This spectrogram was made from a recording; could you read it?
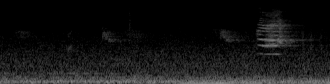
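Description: Blue jay calls ring out outdoors, a few faint, scattered cries followed by one louder, harsh call near the end, over a steady low background rumble. No one speaks.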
